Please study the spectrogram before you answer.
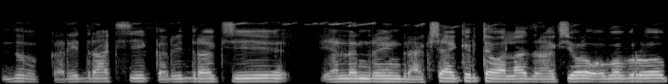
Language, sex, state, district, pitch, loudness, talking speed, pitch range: Kannada, male, Karnataka, Bijapur, 140 Hz, -21 LUFS, 105 wpm, 135-145 Hz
